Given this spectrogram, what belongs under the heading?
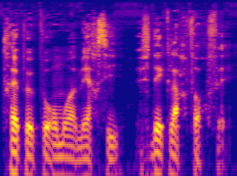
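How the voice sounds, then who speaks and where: A man's voice: a bass voice, level tone, normal speed, mellow, no room sound, clean studio sound. A man reading a novel aloud, voicing an aging drunk man who rants with weary, insulting words. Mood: boozy, mocking.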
